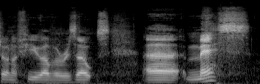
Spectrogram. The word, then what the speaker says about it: Metz: Metz, as I'm told they are supposed to be pronounced, not Metz.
